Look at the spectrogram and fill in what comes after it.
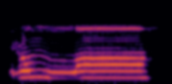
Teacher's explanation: jalalah yang di ayat pertama didahului oleh dhomah maka dibaca tafkhim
